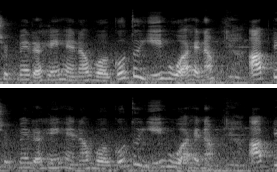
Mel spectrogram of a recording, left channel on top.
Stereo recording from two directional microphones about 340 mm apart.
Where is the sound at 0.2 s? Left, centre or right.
Centre.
